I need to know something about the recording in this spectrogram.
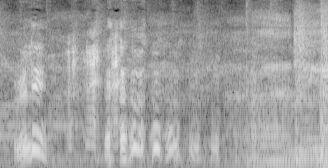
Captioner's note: laughing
